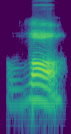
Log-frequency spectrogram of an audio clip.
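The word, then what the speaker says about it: ظَ: We pronounce this as Dha, Dha.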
